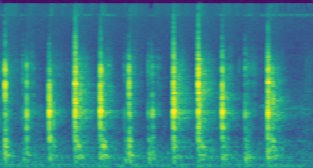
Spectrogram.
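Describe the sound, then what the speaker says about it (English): Knife finely chopping chives on a cutting board, about a dozen crisp, evenly spaced thuds close up, with no talking. "If you don't have chives, you could use shallot or scallions. And I'll chop that up fairly fine."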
